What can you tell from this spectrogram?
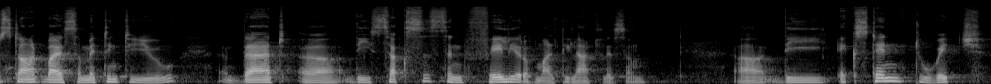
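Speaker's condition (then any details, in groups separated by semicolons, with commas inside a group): No condition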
